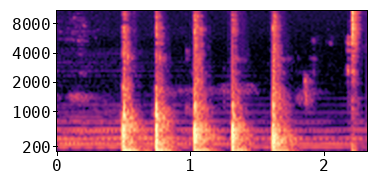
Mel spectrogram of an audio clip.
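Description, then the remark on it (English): Five firm knocks on a wooden bedchamber door in a steady rhythm, fairly loud, followed by a faint short thud, over a low steady hum. “Which one of you idiots is knocking at my bedchamber?”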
